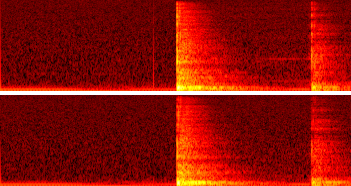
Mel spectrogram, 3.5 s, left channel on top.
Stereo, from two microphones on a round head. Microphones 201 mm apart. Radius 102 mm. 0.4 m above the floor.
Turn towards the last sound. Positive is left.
turn(degrees=70)  # may be behind; listen again after turning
